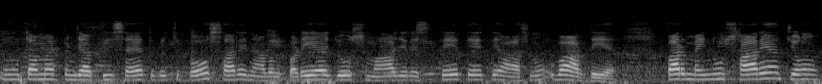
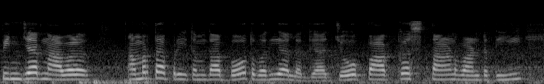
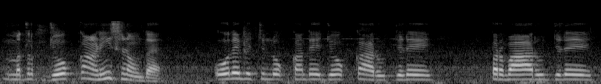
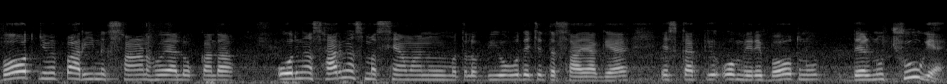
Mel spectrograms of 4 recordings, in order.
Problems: constant background noise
